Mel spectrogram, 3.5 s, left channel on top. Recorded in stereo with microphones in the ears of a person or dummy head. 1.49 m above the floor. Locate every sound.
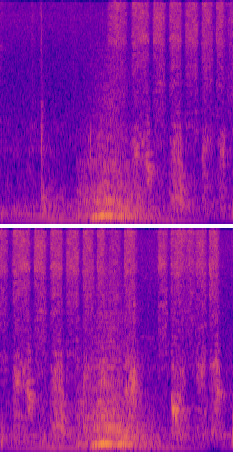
1.1 s a whoosh: centre (ahead or behind), 5.5 m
